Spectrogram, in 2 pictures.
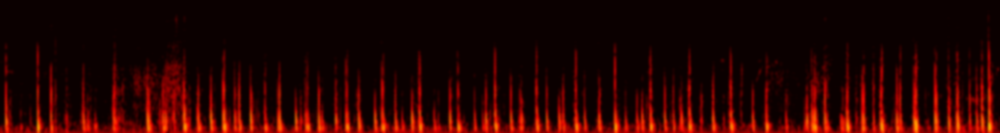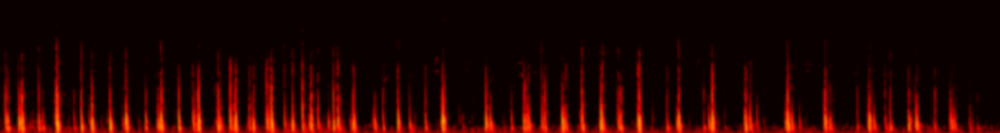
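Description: Both gloved hands rapidly tap and drum their fingertips on a large, solid, weathered dead tree log of dry, cracked wood. A dense, continuous patter of quick, dry knocks is heard, each hit short and low-pitched with a hollow woody body and almost no ring. The quiet, steady rhythm sounds like soft clip-clopping.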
